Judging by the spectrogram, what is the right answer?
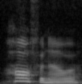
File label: "half an hour", English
